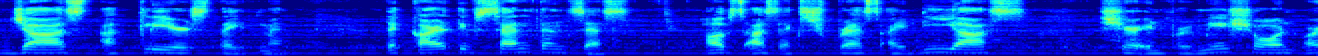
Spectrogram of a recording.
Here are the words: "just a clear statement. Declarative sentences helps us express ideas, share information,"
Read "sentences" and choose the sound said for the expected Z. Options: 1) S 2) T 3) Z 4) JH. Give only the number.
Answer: 1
